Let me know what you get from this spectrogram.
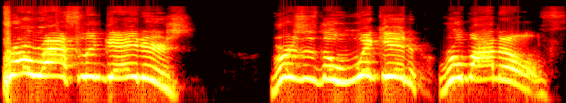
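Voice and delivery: big ring announcer call, high and loud. Pretend. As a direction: belt out the matchup like a wrestling announcer. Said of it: "my announcer voice".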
